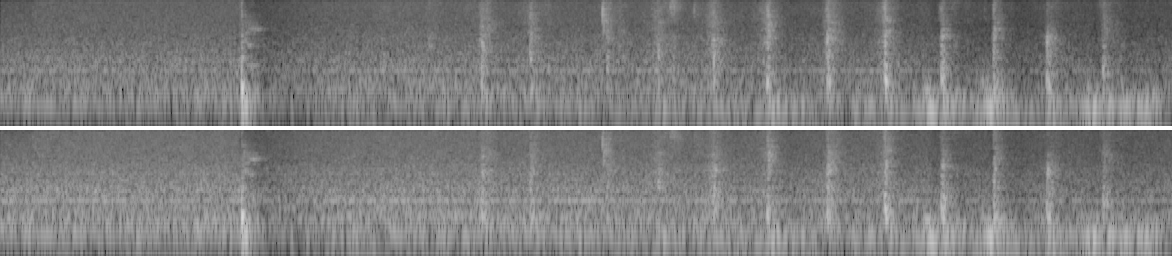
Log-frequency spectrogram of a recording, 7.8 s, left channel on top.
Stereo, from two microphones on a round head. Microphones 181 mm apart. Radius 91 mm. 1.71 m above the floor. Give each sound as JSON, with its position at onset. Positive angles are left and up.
{"t": 1.6, "sound": "footsteps", "side_deg": 50, "distance_m": 3.5}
